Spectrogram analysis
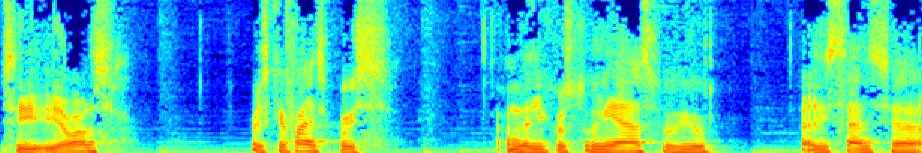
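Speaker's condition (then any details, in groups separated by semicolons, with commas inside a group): Duchenne muscular dystrophy; progressive loss of strength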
